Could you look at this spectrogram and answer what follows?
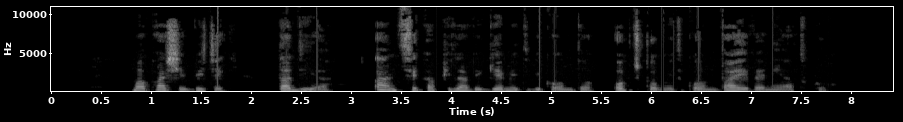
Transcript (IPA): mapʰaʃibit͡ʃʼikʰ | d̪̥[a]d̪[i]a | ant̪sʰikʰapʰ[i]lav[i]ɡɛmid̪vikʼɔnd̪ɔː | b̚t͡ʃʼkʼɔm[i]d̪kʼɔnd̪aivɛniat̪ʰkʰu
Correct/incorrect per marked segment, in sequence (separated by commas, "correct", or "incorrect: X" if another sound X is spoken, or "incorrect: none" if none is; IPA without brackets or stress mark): correct, correct, correct, correct, correct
